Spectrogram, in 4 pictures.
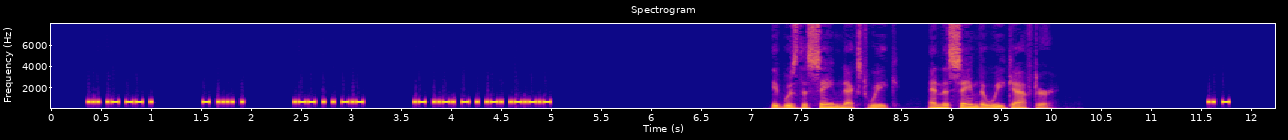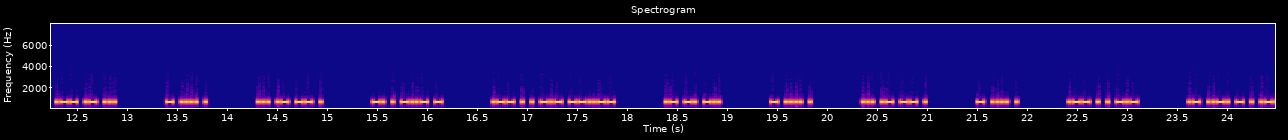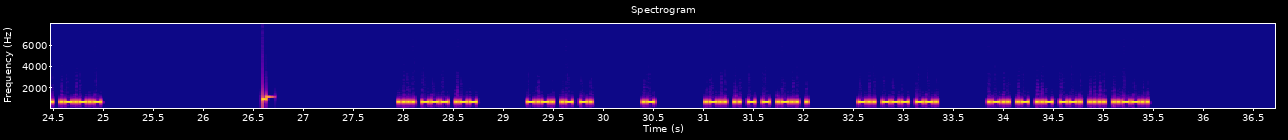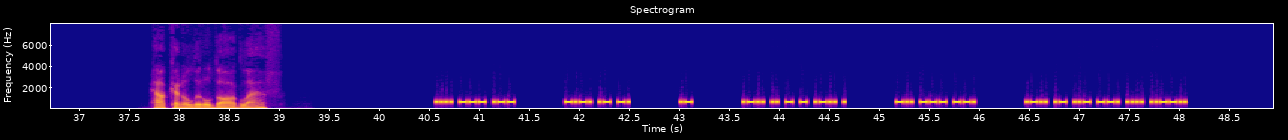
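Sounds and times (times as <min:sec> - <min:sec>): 
Morse code practice tones: 0:00.4 - 0:05.0, 0:11.6 - 0:25.0, 0:28.0 - 0:35.5, 0:40.6 - 0:44.7, 0:45.2 - 0:48.1
speech: 0:07.2 - 0:10.1, 0:37.9 - 0:39.1.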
